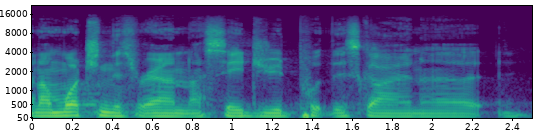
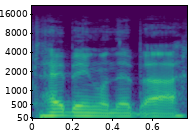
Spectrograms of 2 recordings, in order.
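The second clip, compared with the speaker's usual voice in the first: ordinary delivery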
